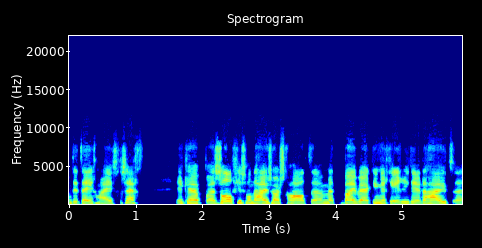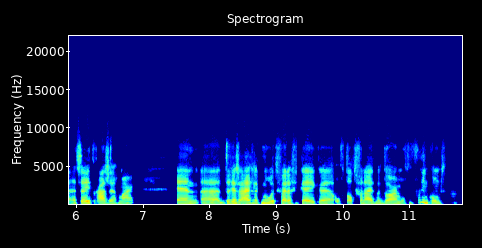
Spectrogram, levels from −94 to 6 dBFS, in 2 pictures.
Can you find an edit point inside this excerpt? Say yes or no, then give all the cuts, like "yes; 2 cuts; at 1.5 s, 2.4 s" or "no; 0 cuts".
no; 0 cuts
